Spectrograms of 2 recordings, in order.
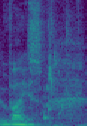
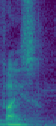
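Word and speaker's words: Weiss: Also, I just want to give another shout out to, I don't know your name, Shaved Vice, W-E-I-S-S, not Vichy Shaves, Shaved Vice. I think that's how you pronounce it.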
